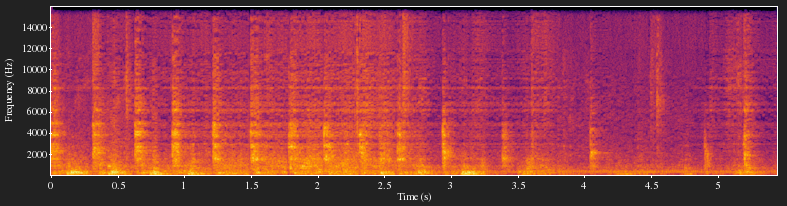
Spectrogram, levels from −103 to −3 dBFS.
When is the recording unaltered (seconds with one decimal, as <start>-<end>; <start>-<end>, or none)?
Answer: 0.0-0.8; 3.8-4.8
